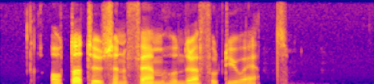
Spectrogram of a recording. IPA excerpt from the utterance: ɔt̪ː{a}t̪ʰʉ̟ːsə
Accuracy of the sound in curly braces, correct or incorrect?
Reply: correct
